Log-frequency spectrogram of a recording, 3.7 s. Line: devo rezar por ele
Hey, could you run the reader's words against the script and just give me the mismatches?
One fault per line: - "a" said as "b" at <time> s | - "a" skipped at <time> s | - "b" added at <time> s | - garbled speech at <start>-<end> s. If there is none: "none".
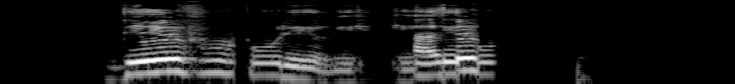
- "rezar" skipped at 1.1 s
- garbled speech at 1.9-2.5 s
